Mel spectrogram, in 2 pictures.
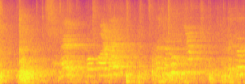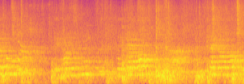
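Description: Young people talk and call out in a large echoing hall.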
